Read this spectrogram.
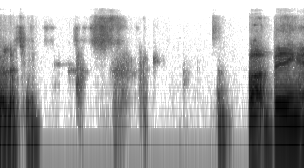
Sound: mouse clicks

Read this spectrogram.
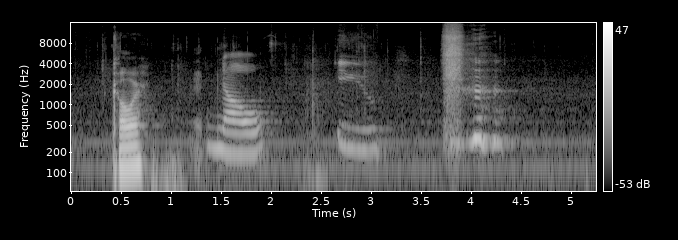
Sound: laughs

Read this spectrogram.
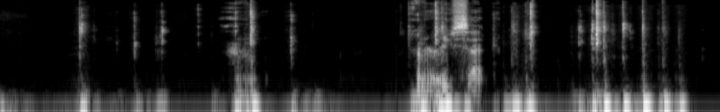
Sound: typing

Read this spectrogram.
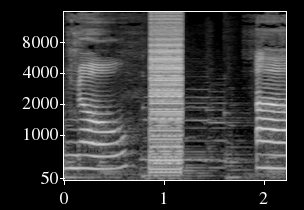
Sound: buzz

